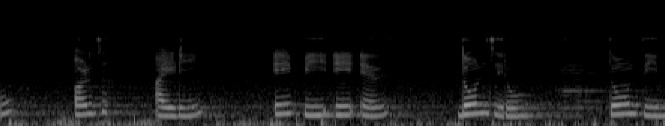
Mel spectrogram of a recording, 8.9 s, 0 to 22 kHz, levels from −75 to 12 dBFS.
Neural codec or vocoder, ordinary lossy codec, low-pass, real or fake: none; none; 7.2 kHz; real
